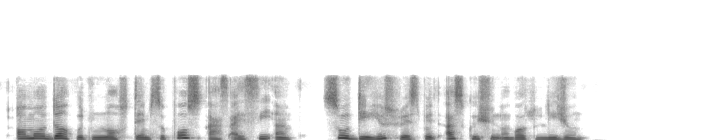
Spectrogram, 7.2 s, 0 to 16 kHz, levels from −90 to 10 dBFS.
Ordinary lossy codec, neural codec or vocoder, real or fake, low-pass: MP3, 64 kbps; codec, 16 kHz, 0.8 kbps, ZipCodec; fake; 7.2 kHz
